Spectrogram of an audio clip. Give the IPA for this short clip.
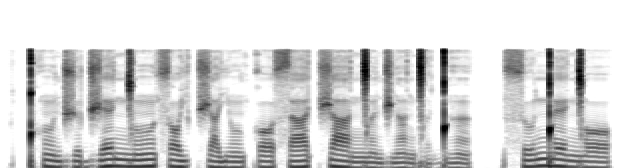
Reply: ǃʰ õ d͡ʒ ʊ d͡ʒ ɛ ŋ͡ǀ õ s ɔ j t͡ʃ a j õ k ɔ s a t͡ʃ a ŋ͡ǀ ɐ̃ d͡ʒ ã ɡ͡ǀ ɐ ɡ͡ǃ ɐ̃ | s ʊ ŋ͡ǃ ɛ ŋ͡ǀ ɔ

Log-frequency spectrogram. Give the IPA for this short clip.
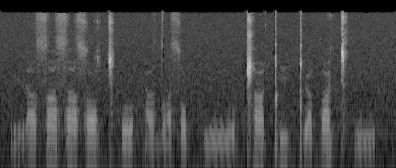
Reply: r e˩ sˤ ɛ˥ sˤ e˥ sˤ o˥ ǀʰ o˦ h ɛ˩ dˤ e˩ sˤ u˨ pː i˩ nː o˩ ǁ ɑ˥ ǃ i˥ ǃ ʉ˨ qʷ ɛ˥ ǀʰ u˩

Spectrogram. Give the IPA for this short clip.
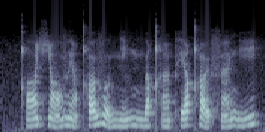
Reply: qʰ ɑ̃˨˦ ç ɑ̃˧˩˧ v ẽ˧˩˧ qʰ u˨˦ v o˧˩˧ mʲ æ̃˨˦ ʎ mː ɯ˨˦ qʰ ẽ˨˦ pʰ e˨˦ qʰ ø˧˩˧ f æ̃˨˦ ŋ i˨˦

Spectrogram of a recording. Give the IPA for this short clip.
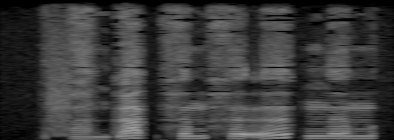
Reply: f a̤˨˩ n ɗ a˦˥ k̚ h ə˨˦ m h ə̰ː˧˥ | ŋ ə˧ m

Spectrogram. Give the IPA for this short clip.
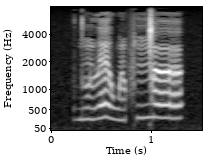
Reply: d ũ l ɛ w ə̃ f ŋ͡ǀ œ

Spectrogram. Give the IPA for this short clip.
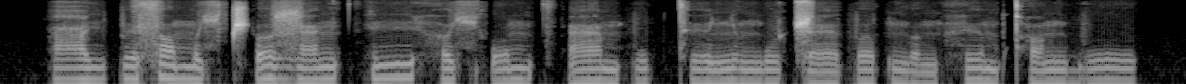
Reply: ʕ iː˩ p ɪ˨˥ s ʌ˥˨ m ə˩ ç t͡ʃʼ ə˧˥˧ ɮ æ˨˥ ŋ t͡sʼ iː˧˥˧ h ə˩˧˩ ç ʔ ʊ˩˧˩ m t͡sʼ æ˩˧˩ m p u˨˥ p tʰ ɪː˩˧˩ ɲ ə˥˨ ŋ u˩˧˩ ʈ͡ʂ ɛː˩ p əː˧˥˧ p ŋ əː˩ ŋ h ɪː˥˨ m qʰ ʊ˨˥ ŋ b u˧˥˧

